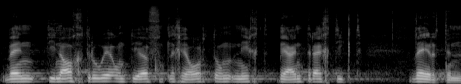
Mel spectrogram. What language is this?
Swiss German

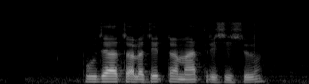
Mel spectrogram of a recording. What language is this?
Nepali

